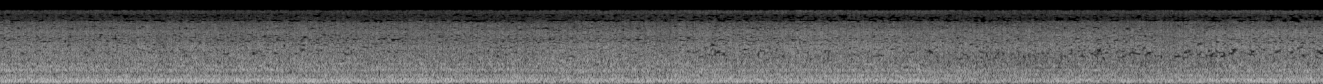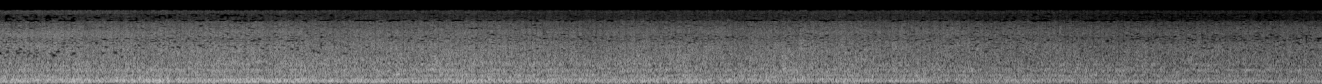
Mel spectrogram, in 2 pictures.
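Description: Torrent of floodwater rushing down a street, a loud, steady wash of water noise.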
